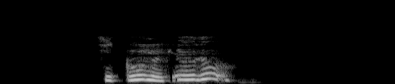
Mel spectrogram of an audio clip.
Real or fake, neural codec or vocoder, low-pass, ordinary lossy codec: fake; codec, 16 kHz, 8 kbps, FreqCodec, smaller model; 3.6 kHz; AAC, 16 kbps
